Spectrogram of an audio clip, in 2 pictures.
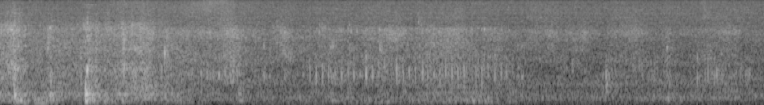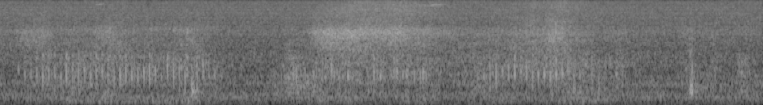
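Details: Domestic cat purring while being brushed and groomed: a low, rough rumbling purr with soft brushing strokes and light rustles over it, a brief click near the start.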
